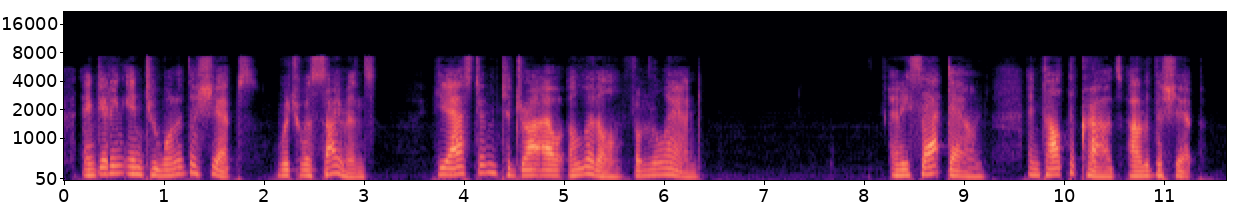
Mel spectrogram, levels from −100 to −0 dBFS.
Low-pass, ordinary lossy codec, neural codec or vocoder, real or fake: 7.2 kHz; MP3, 64 kbps; codec, 44.1 kHz, 2.6 kbps, SNAC; fake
